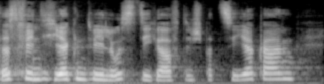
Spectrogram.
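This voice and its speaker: A woman with a plain, everyday voice, fairly high in pitch, at a moderate pace. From eastern Switzerland. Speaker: art historian and local resident. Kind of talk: panel discussion.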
